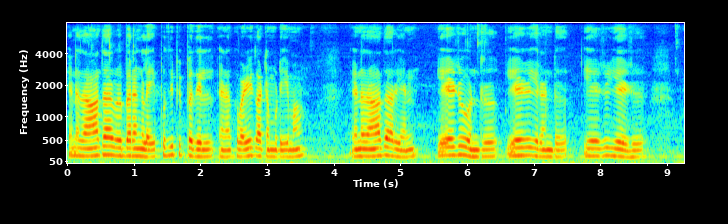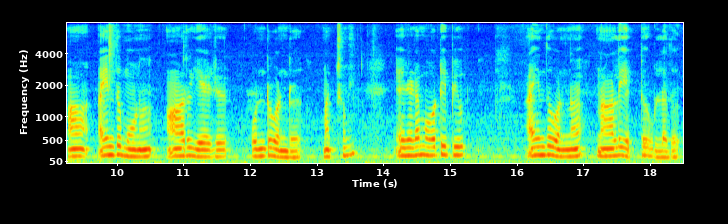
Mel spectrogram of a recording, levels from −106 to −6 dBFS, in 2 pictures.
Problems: background sounds at intervals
